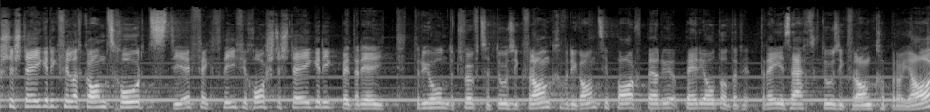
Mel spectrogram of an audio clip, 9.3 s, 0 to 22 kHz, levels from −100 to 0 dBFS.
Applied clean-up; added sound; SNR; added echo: none; Telephone; 9 dB; none.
